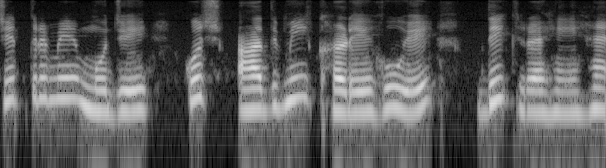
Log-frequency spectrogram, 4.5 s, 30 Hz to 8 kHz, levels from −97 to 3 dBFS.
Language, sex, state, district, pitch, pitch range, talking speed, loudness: Hindi, female, Madhya Pradesh, Katni, 215 Hz, 195-290 Hz, 130 wpm, -21 LUFS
